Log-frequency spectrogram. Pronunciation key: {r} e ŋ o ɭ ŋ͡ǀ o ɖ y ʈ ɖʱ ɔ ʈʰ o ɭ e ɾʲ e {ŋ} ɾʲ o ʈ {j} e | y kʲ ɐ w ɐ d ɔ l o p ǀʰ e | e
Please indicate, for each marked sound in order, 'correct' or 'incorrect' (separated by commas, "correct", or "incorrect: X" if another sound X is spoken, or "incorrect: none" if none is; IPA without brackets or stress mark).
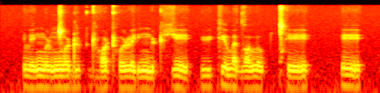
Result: incorrect: l, correct, incorrect: ç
